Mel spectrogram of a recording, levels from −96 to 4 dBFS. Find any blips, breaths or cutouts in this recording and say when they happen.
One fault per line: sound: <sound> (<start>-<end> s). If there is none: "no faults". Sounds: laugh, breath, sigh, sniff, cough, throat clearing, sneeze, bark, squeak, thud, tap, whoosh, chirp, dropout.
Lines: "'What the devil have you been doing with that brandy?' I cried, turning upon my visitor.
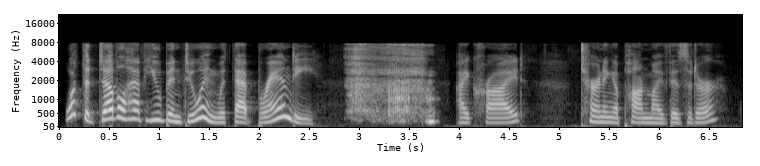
sound: sniff (2.8-3.8 s)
